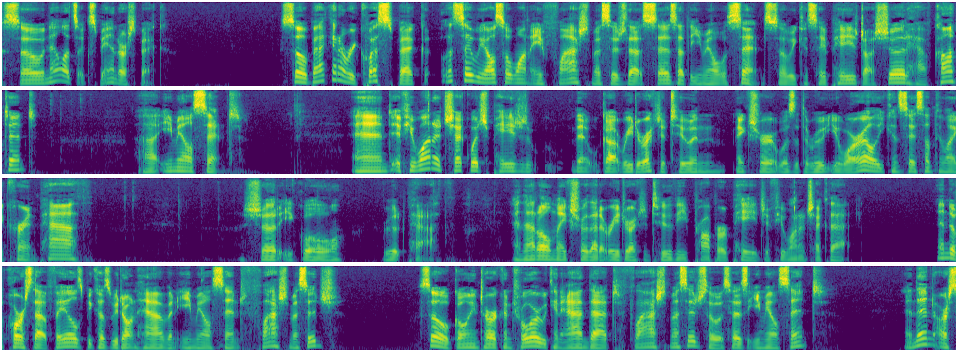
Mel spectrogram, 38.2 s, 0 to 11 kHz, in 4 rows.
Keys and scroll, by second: 5.4 super+Return, 12.6 super+Right, 24.1 super+Right, 26.8 super+s, 34.2 super+v, 36.1 super+s.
